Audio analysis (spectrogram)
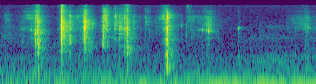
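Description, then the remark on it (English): Quiet shuffling of a deck of basic weakness cards during a card game: a handful of crisp papery snaps and riffles in an uneven rhythm, strongest early on and then tapering into softer rustles, with no voices. “Bear with me as I shuffle the basic weaknesses, and I'll draw from the top until I get one.”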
